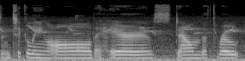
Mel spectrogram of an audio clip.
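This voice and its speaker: In a soothing, gentle tone, a woman speaks at a very slow pace, with a dry sound with no echo and light background noise. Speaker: somatic practitioner and video creator; somatic practice guide. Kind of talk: guided meditation. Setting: outdoors. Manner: slow, soothing, gentle and calm, with pauses. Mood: calm, soothing. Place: garden.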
